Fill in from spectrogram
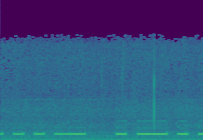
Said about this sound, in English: It's like we're in a boat all of a sudden. What is that, the engine room? Sounds like a distress signal to me,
